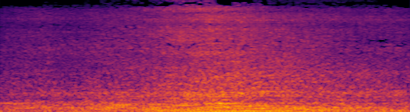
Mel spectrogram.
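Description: A road vehicle passing close by, its engine and road noise swelling to a peak about two seconds in and then fading away.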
